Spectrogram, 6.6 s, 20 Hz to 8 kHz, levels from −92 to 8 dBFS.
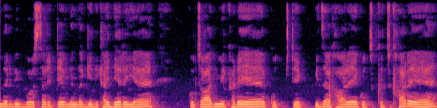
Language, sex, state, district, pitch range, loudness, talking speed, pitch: Hindi, male, Rajasthan, Bikaner, 155-165 Hz, -14 LUFS, 210 wpm, 160 Hz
